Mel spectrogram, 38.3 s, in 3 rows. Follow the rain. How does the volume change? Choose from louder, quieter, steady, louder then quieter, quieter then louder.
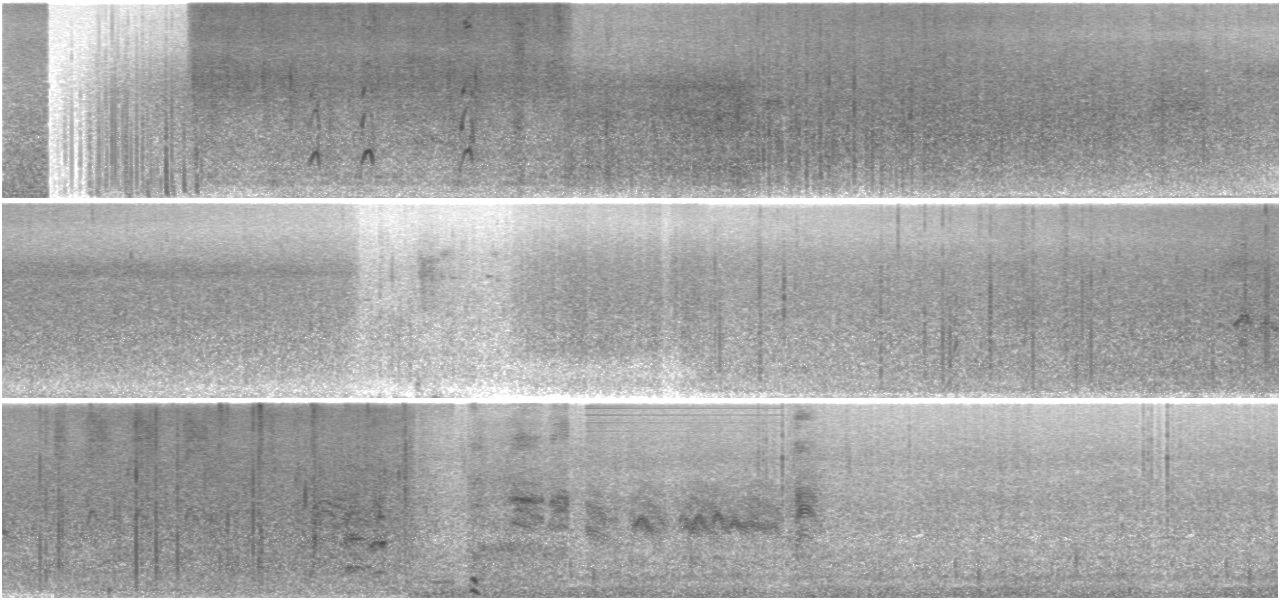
quieter then louder.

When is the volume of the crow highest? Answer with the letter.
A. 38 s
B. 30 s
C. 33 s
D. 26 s
B.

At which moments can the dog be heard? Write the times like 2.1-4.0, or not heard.
2.8-5.2, 27.7-29.4.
